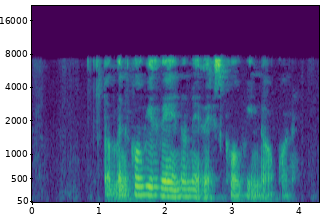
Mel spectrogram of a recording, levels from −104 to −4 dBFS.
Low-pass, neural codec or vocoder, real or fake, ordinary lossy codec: 7.2 kHz; none; real; Opus, 32 kbps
